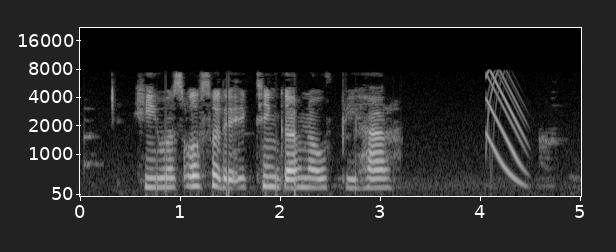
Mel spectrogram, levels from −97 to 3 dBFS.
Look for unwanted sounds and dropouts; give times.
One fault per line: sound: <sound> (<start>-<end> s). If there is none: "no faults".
sound: chirp (4.1-4.5 s)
